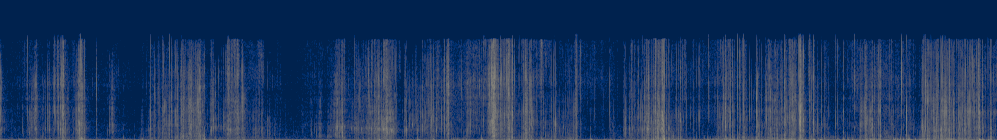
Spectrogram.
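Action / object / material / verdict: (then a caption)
scrape / foam bead ball / foam beads / none. An orange foam bead ball is held in both hands, squeezed and scratched with long nails close to the microphone. The result is a steady run of bright, crinkly crunching and scratching, with short sharp peaks over a low hum.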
